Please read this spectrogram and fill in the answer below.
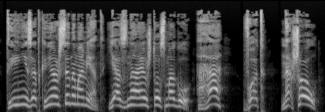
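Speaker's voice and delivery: high-pitched testy retort turning triumphant; irritated, excited Cat. A narrator's reading. Cat silences Jack while repairing the lamp, irritably excited. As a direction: snap back high, then crow at the discovery.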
